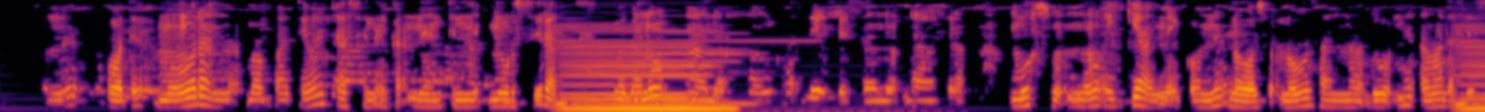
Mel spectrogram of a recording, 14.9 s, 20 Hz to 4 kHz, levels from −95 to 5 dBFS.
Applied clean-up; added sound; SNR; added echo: classical method Wiener filter.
